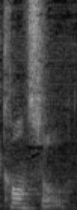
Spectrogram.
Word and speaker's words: consul: The last term is pronounced consul and is a diplomat appointed by a government to protect its commercial interests and help its citizens in a foreign country.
